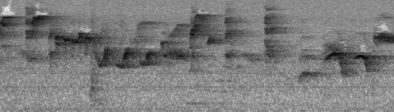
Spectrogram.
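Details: Caged white-rumped shama from Thung Song, Thailand, recently moved and moulting, feathers nearly regrown, sings a rapid run of varied whistled notes, sliding phrases dropping and rising, over a low background hum.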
